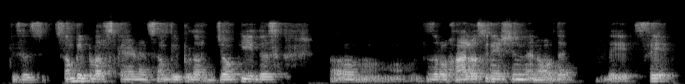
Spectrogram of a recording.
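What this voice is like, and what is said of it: Indian English accent. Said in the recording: “being an Indian ... my accent is ... they can follow my accent”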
